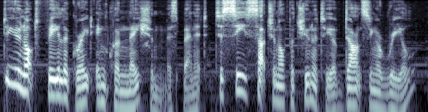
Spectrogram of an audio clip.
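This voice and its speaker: Deep, husky, proud gentleman. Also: huge pitch swings, faint music behind, heavily acted. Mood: courteous, guarded. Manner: stiff, measured, courteous. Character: proud, formal, reserved young gentleman of Regency England. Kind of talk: dramatized audiobook dialogue.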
